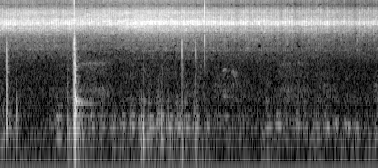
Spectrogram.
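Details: Eastern diamondback rattlesnake (Crotalus adamanteus) producing a constant, high, hissing rattle throughout, overlaid by scattered sharp clicks and one loud knock early on.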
